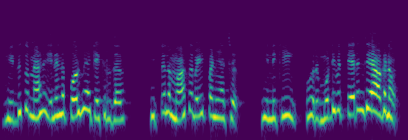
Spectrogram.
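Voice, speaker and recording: A voice actor playing a hot-tempered young husband in a cartoon, who shouts bitterly and then pleads softly. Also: male voice, very high-pitched, fast, no echo. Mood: angry. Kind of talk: Tamil cartoon voice acting. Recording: dull lo-fi sound.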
